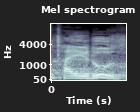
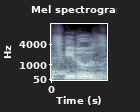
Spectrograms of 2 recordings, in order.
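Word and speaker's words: فيروز: সাহাবী ছিলেন যার নাম ফাইরুজ বাংলা বইয়ে এলেখা ফিরোজ কিন্তু মূল নাম হল ফাইরুজ ফাইরুজ রাদিয়াল্লাহু আনহুকে চিঠি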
